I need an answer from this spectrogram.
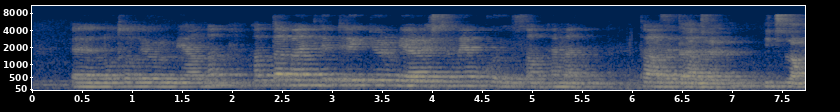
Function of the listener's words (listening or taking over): taking over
